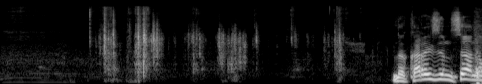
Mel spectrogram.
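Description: Paper rustles as sheets are handled and folded.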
